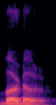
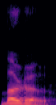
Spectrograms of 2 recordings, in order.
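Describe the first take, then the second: First: The middle consonant is a quick d-like flap. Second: The middle consonant is a quick d-like flap.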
